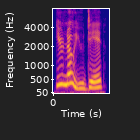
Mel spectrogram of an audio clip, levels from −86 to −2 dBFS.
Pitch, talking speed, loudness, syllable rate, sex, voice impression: 250 Hz, 230 wpm, -15 LUFS, 4.7 syllables/s, female, feminine, middle-aged, tensed, powerful, bright, clear, fluent, intellectual, friendly, elegant, lively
